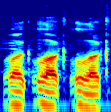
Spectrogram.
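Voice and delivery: normal talking voice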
